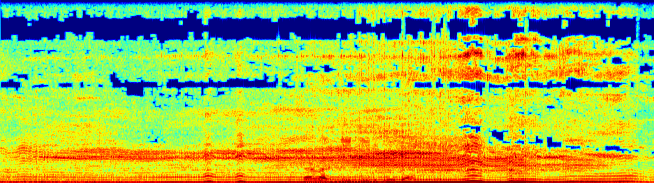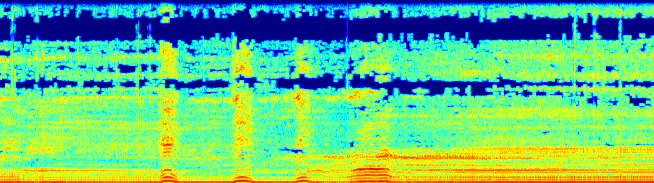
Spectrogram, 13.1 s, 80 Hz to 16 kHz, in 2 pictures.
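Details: Traxxas T-Maxx with new 3.3 nitro engine that kept freezing up on start, fixed by skipping the EZ-Start igniter and slightly loosening the glow plug; steady high buzz with smooth throttle blips: normal running.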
